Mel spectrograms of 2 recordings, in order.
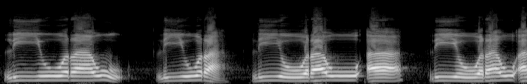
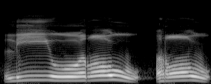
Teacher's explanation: karena huruf ro ketika berharakat baris atas dia mesti dibaca dengan mufakhamah dibaca dengan tafkhim dia dibaca dengan tebal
